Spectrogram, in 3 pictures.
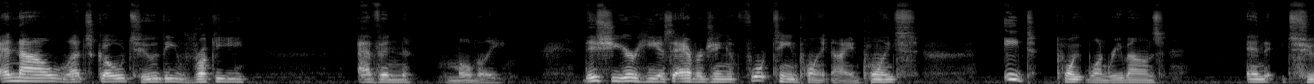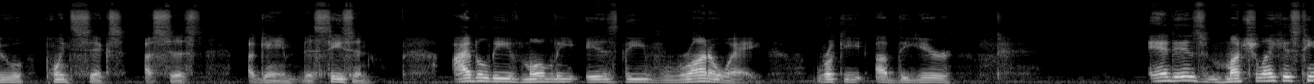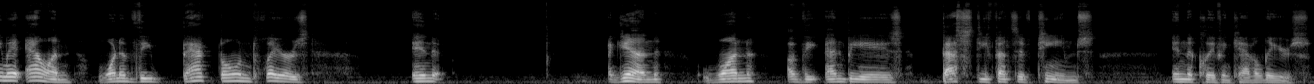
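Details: Stuttering-type disfluency (prolongations, blocks) in a man, which he attributes to his cerebral palsy.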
